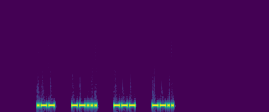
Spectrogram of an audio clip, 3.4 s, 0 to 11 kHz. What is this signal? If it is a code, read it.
Morse code, heard as a keyed tone, about 48 wpm, spaced as for 28 wpm, 700 Hz. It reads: W7OZ
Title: USA Call Signs - 4 Characters - 3x Character Spacing - 50wpm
